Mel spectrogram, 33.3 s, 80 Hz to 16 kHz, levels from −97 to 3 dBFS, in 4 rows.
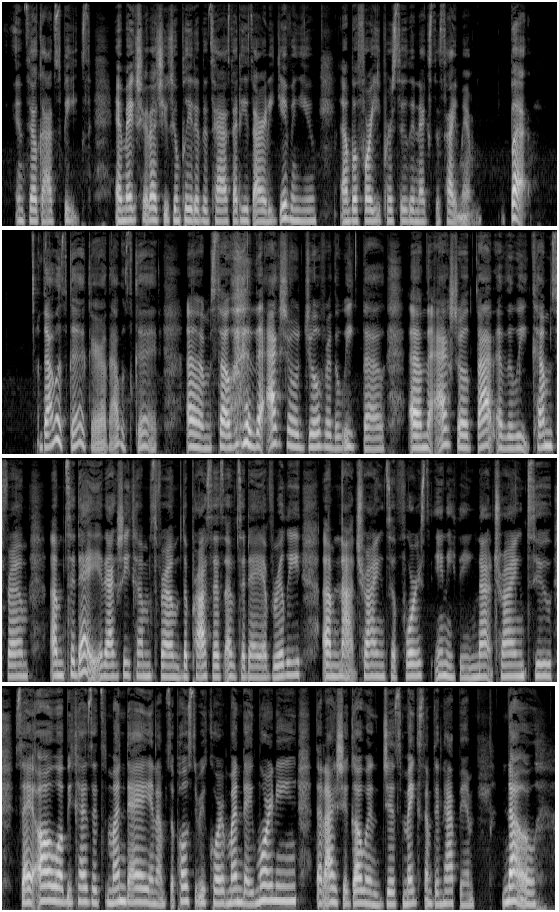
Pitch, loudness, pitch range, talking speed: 185 Hz, -24 LUFS, 175-210 Hz, 170 wpm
